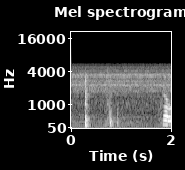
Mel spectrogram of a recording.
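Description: Handling of an unplugged antique Westinghouse metal desk fan: one sharp knock about a quarter of the way in and a lighter click soon after, over a steady background hiss.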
